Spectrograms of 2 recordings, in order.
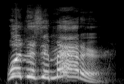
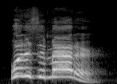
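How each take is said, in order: First: 1 angry question. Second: 1 angrier repeat. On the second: Repeated, louder and higher. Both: Real, not acted.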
